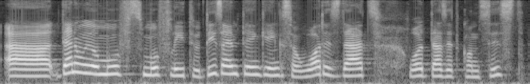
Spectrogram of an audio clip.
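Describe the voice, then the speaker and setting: A woman's voice: a little high, measured pace, clear, resonant tone. A Polish woman giving a live conference talk, chatty and apologetic, with frequent fillers and restarts. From Poland. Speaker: conference speaker. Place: conference room with a live audience. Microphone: handheld or stage microphone while moving around.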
